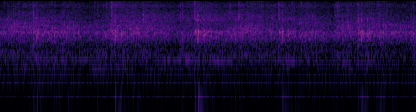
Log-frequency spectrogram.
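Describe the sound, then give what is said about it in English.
Church audience clapping as an amen during a sermon, a fairly quiet, steady rhythmic beat of hands over a low constant hum. “You should be clapping as your amen and shouting.”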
